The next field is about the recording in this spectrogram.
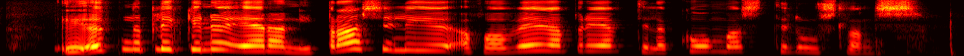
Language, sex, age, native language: Icelandic, female, 40-49, Icelandic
